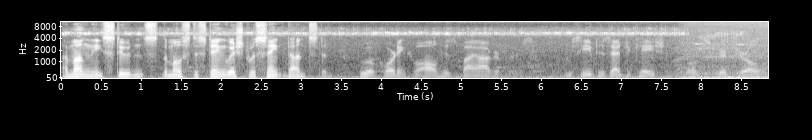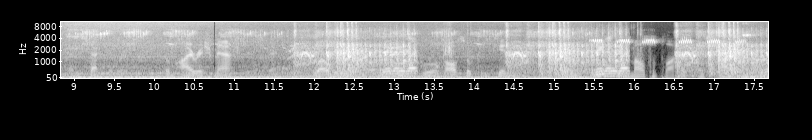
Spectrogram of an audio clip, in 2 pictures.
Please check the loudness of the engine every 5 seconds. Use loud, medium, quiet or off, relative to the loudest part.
off, off, loud, loud.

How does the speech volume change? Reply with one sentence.
The loudness of the talking goes down.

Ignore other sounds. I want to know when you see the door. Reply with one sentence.
The door can't be heard in this clip.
